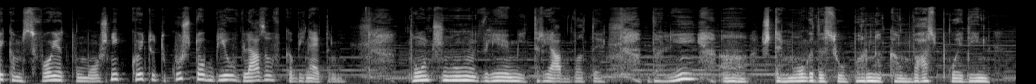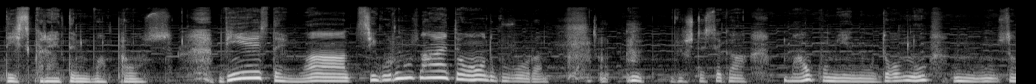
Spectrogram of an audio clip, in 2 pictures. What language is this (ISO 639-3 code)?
bul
